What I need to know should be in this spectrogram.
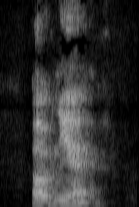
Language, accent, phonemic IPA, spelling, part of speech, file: French, Canada, /ɔʁ.njɛʁ/, ornière, noun, LL-Q150 (fra)-ornière.wav
- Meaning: 1. rut (groove in a road) 2. habit; routine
